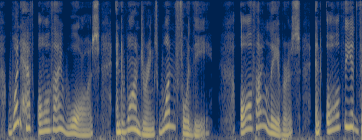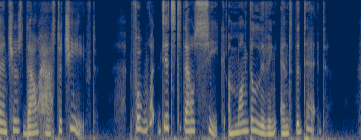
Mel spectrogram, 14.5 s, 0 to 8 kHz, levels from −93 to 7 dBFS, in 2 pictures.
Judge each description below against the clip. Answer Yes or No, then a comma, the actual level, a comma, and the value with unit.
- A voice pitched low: No, high, 190 Hz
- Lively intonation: Yes, wide, 7.6 semitones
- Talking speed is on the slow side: Yes, slow, 130 wpm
